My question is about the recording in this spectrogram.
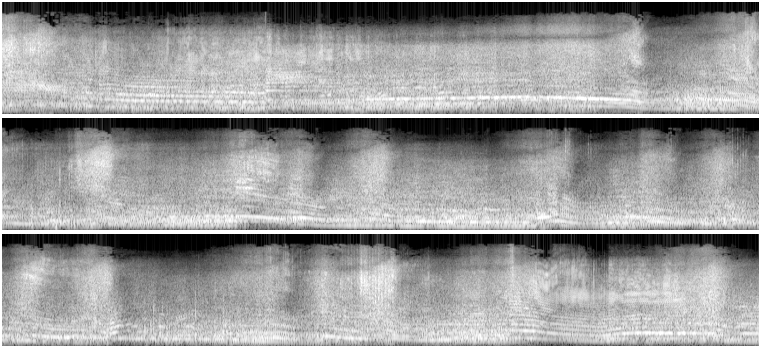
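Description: Several historic racing cars pass one after another at speed. Their engines rev up and drop back repeatedly, the pitch climbing and falling through gear changes.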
